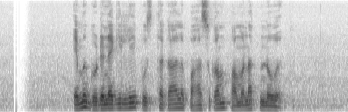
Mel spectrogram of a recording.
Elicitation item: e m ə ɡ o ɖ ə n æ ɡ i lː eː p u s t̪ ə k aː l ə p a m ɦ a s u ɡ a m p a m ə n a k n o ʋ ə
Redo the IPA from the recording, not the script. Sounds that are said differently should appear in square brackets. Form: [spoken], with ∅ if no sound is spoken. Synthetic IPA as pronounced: e m ə ɡ o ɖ ə n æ ɡ i lː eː p u s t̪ ə k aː l ə p a [∅] ɦ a s u [k] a m p a m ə n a k n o ʋ ə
